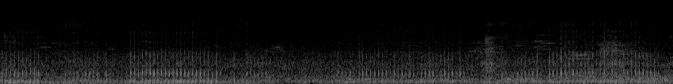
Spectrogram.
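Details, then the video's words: Cat purring in a rapid, pulsing low drone, dipping briefly in volume near the middle, with faint higher sounds behind. "Cat purring sound"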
